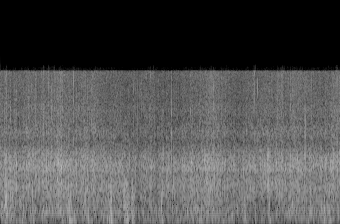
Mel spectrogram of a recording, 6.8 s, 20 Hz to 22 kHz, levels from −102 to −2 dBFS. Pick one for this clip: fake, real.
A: real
